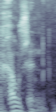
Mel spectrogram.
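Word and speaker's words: Huijsen: que digo Hausen porque ha vuelto a decir hoy en la tele él que se pronuncia Hausen.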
